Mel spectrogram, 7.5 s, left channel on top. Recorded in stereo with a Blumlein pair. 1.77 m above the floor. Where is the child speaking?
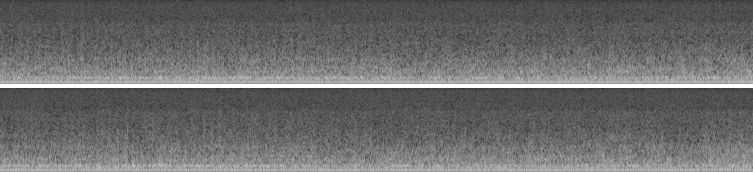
No child speaking in this recording.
